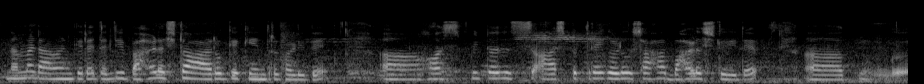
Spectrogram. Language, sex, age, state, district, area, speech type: Kannada, female, 18-30, Karnataka, Davanagere, urban, spontaneous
